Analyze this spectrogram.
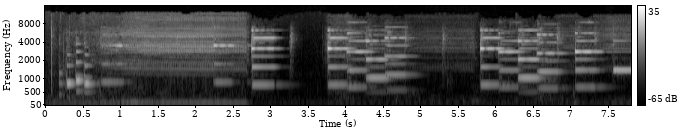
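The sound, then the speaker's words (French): A test of an emergency alert call ringtone plays loudly: bursts of bright electronic melody notes repeat with short pauses, over a low buzzing drone at first. No one speaks. “On va faire un test, comme ça vous aurez le message qu'on entend à 2h du matin lorsqu'il y a une crise.”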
